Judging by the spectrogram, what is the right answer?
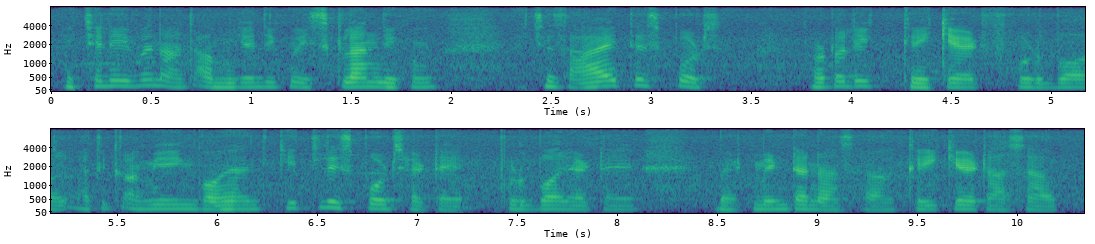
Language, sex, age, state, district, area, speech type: Goan Konkani, male, 18-30, Goa, Salcete, rural, spontaneous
